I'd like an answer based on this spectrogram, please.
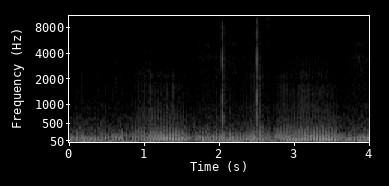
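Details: Deep, soft purring from a cat dozing at a fireplace, a throbbing hum that dips briefly and resumes, punctuated by two loud snapping crackles from the fire about half a second apart.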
